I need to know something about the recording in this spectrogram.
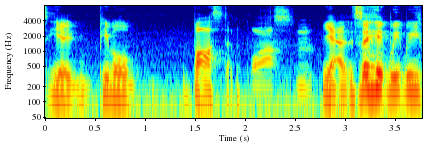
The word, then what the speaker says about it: Boston: spelled like that they telling you to put like kind of a w in boston don't you yeah yeah it's yeah it's here people boston yeah so we we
